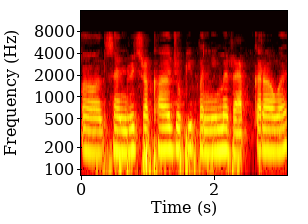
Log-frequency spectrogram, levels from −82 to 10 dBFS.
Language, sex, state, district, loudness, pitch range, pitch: Hindi, female, Delhi, New Delhi, -16 LUFS, 170-185 Hz, 180 Hz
